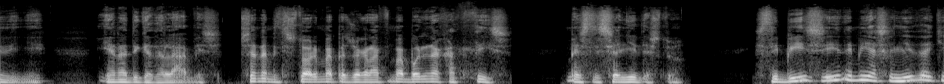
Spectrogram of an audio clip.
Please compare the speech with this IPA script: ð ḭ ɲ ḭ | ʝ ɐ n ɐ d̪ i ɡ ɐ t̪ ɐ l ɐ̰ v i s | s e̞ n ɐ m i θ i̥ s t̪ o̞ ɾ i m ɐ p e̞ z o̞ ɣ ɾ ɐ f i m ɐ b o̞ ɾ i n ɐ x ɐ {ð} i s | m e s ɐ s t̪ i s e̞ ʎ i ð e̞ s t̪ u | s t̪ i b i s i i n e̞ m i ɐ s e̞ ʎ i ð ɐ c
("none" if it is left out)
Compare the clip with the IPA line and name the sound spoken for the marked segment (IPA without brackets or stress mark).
θ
